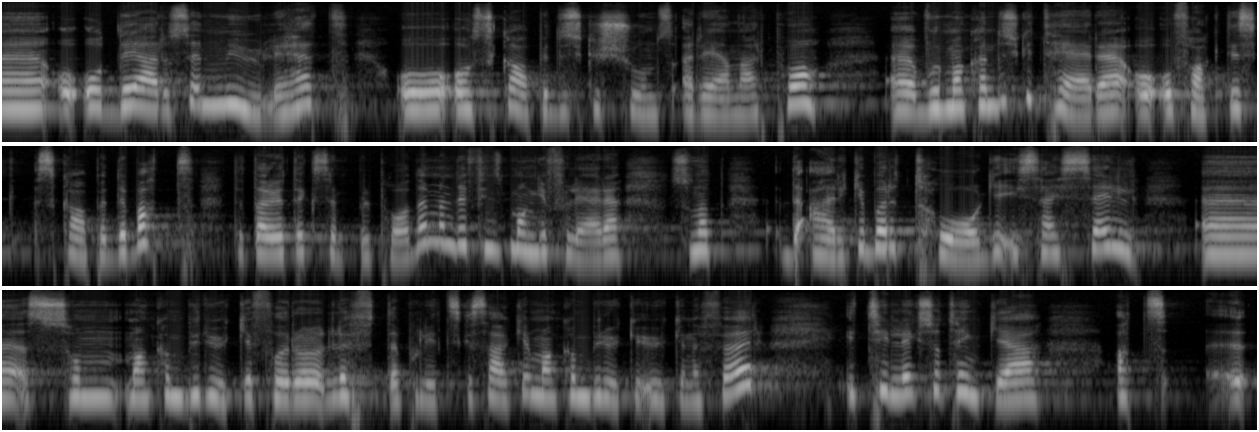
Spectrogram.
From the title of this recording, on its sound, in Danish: Live fra Biblioteket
